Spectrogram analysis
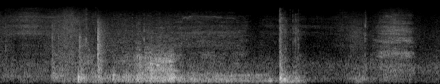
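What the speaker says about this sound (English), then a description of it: "With a sliding door." A sliding bathroom door in a 2018 Jayco Alante 29S Class A motorhome slides along its track with a couple of thumps and a knock, then settles, close by in a quiet room.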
